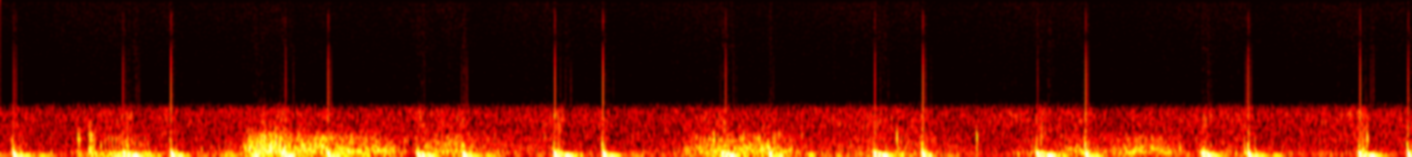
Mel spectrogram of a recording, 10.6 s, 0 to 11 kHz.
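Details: Male relaxing with a digital stethoscope on his chest: soft, steady heartbeat thumps, about 50 a minute, with slow deep breathing swelling in the background; normal heart sounds.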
